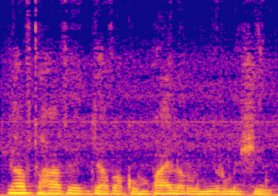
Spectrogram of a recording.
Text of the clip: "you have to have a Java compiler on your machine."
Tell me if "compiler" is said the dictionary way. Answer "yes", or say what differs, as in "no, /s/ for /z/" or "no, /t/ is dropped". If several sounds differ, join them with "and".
yes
